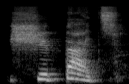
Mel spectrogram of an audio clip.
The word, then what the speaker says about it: считать: I will pronounce this S and Ch as считать.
